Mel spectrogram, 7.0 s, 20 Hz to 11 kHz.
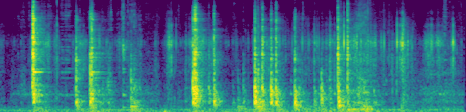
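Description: Ratchet working loose the lower bolts of a 2003-2008 Toyota Corolla coilover strut: close, irregular bursts of rapid metallic clicking with brief pauses between strokes.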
